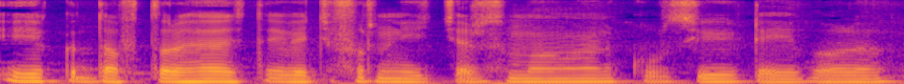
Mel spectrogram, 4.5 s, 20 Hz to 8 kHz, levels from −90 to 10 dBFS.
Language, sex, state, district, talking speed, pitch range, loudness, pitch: Punjabi, male, Punjab, Kapurthala, 145 wpm, 115-125 Hz, -15 LUFS, 120 Hz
